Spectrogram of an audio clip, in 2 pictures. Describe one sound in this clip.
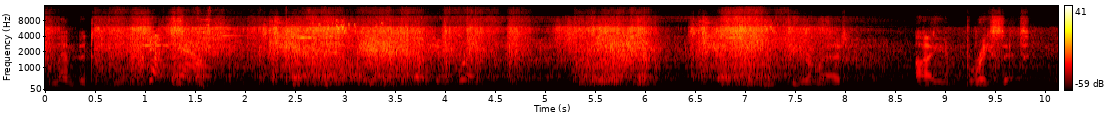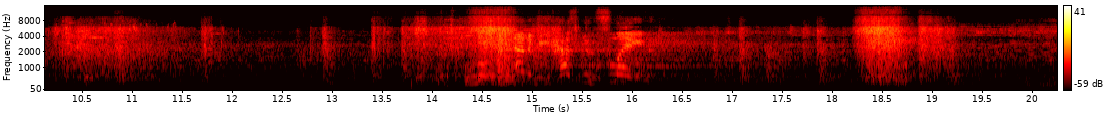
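Fighting game effects whoosh and clash in quick bursts.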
